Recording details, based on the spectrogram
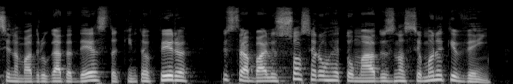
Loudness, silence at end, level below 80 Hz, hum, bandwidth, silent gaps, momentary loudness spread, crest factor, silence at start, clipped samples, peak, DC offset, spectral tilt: -20 LUFS; 0.25 s; -52 dBFS; none; 16 kHz; none; 9 LU; 18 dB; 0 s; under 0.1%; -2 dBFS; under 0.1%; -5 dB/octave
